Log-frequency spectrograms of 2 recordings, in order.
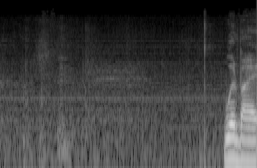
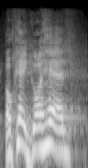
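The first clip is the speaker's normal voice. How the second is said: eager; 6 semitones higher, 11 dB louder, faster than usual. Retold or imitated. Woman ready, laugh heard.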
